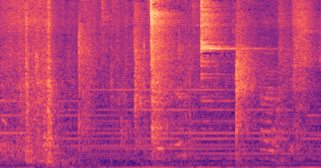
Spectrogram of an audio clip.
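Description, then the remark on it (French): A heavy storage drawer in a stone-sample library, a drawer holding stone samples from Notre-Dame, slides open with a scraping rumble and a few sharp knocks and clunks over about four seconds; faint voices murmur in the background. “Alors les tiroirs de Notre-Dame,”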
